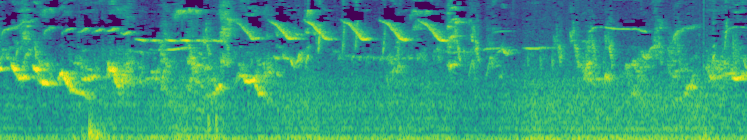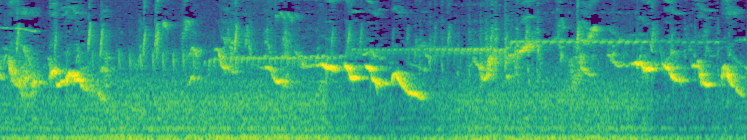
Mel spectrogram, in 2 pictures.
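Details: Common redpoll, likely kept as a cage bird, giving a busy twittering series of short buzzy and trilled notes that rise and fall, with rapid chattering bursts, over faint low background hum.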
